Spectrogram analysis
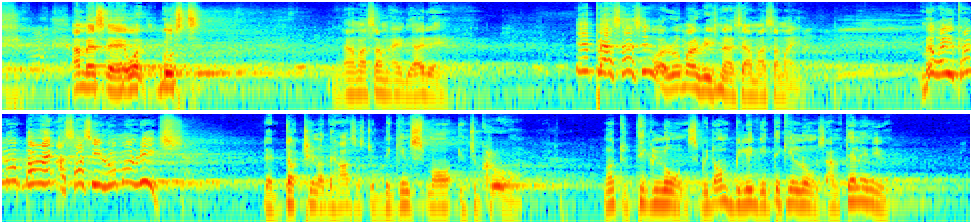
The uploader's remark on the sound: Preached at the Qodesh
